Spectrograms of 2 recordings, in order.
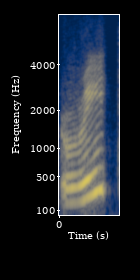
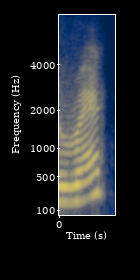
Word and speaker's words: read: Quedaría read en español, en presente y red en pasado, como si fuera el color rojo.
